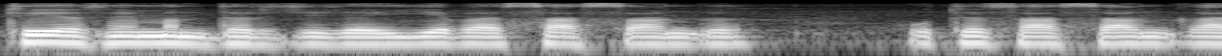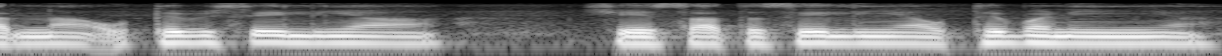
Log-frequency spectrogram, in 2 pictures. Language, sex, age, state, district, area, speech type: Dogri, female, 45-60, Jammu and Kashmir, Reasi, urban, spontaneous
